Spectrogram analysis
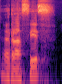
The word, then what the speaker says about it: Rafif: uh my name uh my first name it's actually supposed to be pronounced rafif like the the I the I between the two F's isn't isn't supposed to be like no there's no there's not supposed to be any emphasis on it you know so uh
